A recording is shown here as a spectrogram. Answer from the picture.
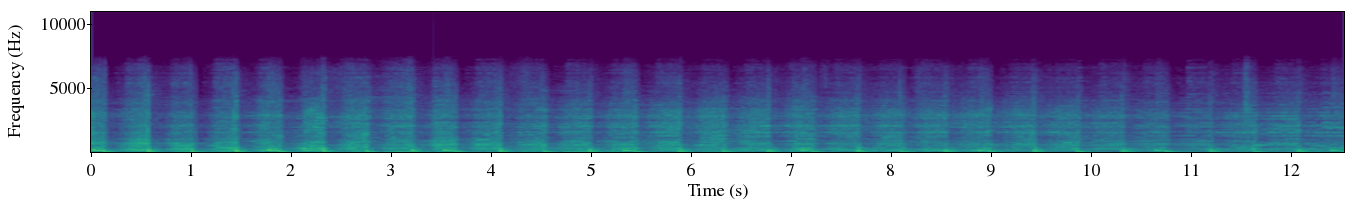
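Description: Live rock band playing loud amplified music: electric guitar, bass guitar, keyboard and drum kit driving a fast, steady beat.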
